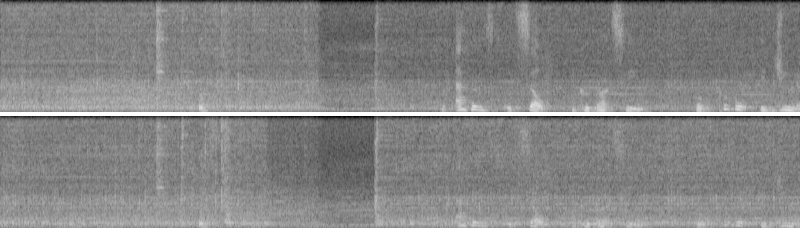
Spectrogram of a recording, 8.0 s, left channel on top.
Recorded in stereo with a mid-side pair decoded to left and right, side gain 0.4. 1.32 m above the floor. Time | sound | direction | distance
1.6 | a clunk | 35° left | 1.5 m
4.4 | a man speaking | 65° left | 1.5 m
